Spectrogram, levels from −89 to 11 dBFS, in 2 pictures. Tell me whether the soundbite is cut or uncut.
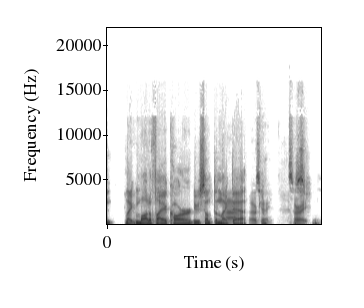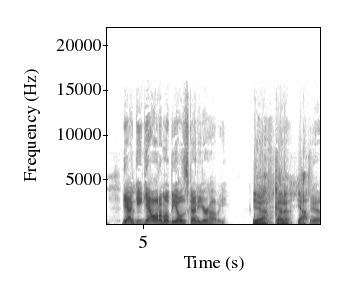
uncut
